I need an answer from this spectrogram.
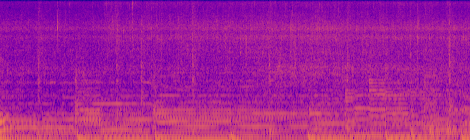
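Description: Ground beef sizzling in a hot frying pan as mixed carrots, green beans, peas and corn are tipped in. Background music plays with held chords that change about once a second.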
